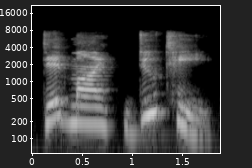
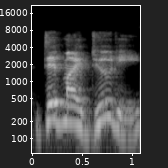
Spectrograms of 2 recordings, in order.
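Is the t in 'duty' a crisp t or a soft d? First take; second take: crisp t; soft d. First: Duty has a crisp t sound, British style. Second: Duty has a soft d sound, like doody. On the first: The speaker calls it wrong. "he says it with the British accent of, did my duty with a T" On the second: The speaker calls it right. "then you've got a joke because poo is duty"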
